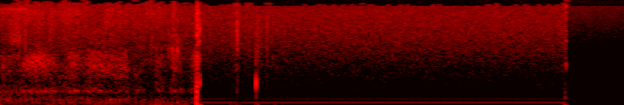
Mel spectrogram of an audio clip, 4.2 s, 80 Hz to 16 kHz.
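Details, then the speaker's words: Parts Express 240-398 XLR-to-quarter-inch line matching transformer used as a mic input, with shield connected: after handling thumps, a faint steady low hum with slight fuzz remains; acceptable noise floor. "so let's see how it sounds now hmm a lot better here in a little hum oh pretty darn good or maybe that's just a room noise"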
